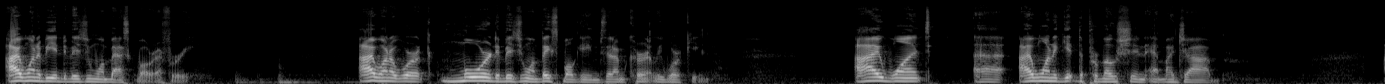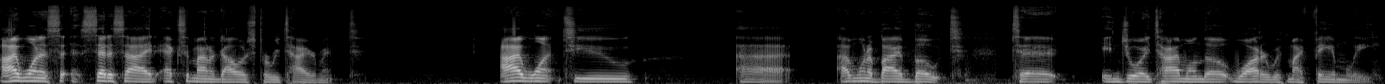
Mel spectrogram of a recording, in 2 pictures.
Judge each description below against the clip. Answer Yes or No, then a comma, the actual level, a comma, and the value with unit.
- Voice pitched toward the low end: Yes, low, 130 Hz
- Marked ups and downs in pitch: No, average, 4.3 semitones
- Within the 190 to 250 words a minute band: No, average, 140 wpm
